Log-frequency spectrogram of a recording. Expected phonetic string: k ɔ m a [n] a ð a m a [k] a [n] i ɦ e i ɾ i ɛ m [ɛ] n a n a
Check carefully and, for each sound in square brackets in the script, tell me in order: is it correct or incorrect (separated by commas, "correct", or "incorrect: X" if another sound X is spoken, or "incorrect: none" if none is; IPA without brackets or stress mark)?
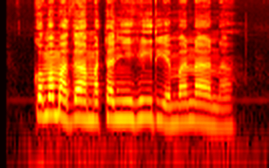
incorrect: m, incorrect: t, incorrect: ɲ, incorrect: a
